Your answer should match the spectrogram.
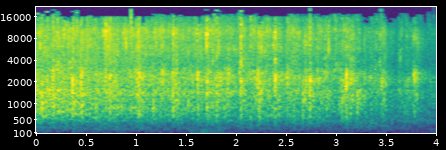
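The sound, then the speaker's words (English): A crowd claps for themselves steadily for about four seconds, a dense, even patter of many hands with no pauses or swells, sustained at a consistent loudness throughout. “Clap for yourselves.”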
